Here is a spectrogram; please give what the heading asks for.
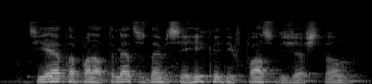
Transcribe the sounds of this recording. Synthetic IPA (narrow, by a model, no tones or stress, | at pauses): d̪iɛt̪ɐpaɾɐat̪lɛt̪ɐzd̪ɛvɪseɾɦikɐid̪ɪfasiud̪ɪʒeʃt̪ɐ̃w̃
